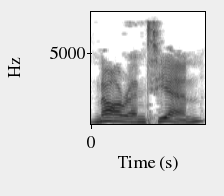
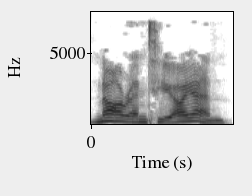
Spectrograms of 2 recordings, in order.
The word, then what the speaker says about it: nineteen: When carefully enunciated, they differ in which syllable I stressed. 19, na-ntn, versus 90, na-nti.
